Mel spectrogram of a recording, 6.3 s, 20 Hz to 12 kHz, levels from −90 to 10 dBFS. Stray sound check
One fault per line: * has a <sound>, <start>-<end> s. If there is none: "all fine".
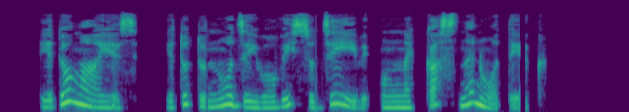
* has a dropout, 5.2-5.3 s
